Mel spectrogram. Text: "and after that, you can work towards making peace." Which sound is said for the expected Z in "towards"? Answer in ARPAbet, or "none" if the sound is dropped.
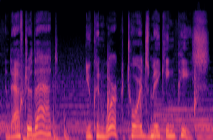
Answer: Z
